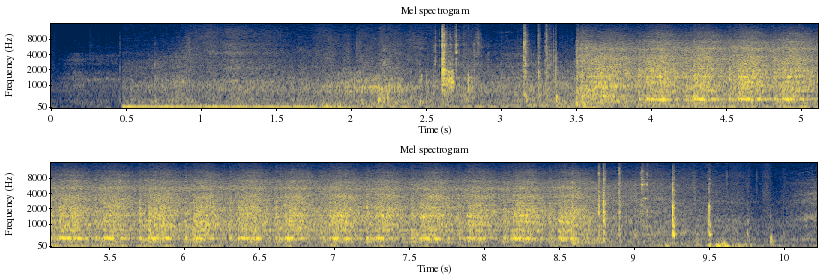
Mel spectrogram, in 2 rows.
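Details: 2006 Opel/Vauxhall Corsa 1.3 diesel, Z13DT engine, crank no start, cranking with scope current clamp on battery lead: starter spins fast and unusually evenly, no compression rhythm, no firing; broken camshaft.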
